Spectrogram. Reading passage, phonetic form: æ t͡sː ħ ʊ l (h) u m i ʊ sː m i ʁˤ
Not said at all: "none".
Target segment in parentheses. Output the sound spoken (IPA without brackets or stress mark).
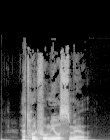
f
